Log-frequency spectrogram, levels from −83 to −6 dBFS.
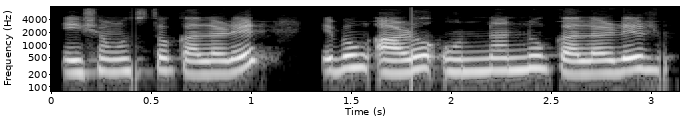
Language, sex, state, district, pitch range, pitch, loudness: Bengali, female, West Bengal, Jhargram, 215-260 Hz, 235 Hz, -18 LUFS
